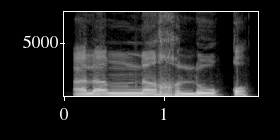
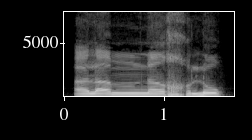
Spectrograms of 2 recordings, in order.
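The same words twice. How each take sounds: First: The final q is released with an echoing bounce. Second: The final q is held without any echoing bounce. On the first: The speaker calls it wrong. "Contoh kalau ada qalqalah begini" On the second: The speaker calls it right. "kita baca bunyi yang sama, cuma buang qalqalah"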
